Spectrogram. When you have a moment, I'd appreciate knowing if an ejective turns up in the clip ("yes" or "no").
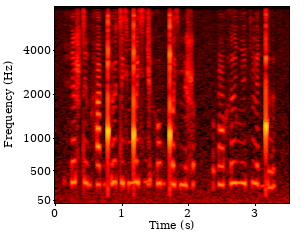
yes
